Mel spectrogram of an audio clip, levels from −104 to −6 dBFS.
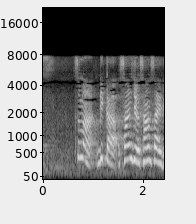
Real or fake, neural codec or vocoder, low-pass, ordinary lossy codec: real; none; none; none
